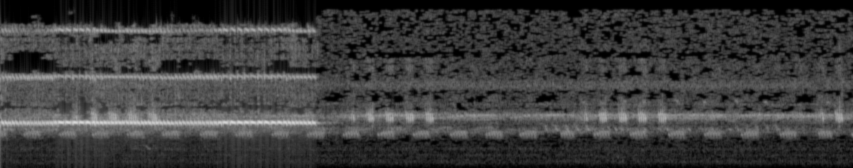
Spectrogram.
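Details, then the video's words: Insects calling: a loud, steady high-pitched trill for about two seconds, then breaks into softer pulsed chirps repeated several times a second against a quiet background. "the sound of insects"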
